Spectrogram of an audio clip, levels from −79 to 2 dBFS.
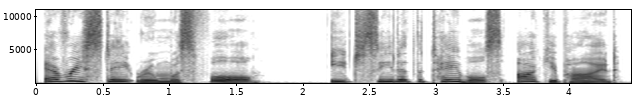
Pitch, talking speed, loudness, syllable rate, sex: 215 Hz, 135 wpm, -16 LUFS, 4.6 syllables/s, female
